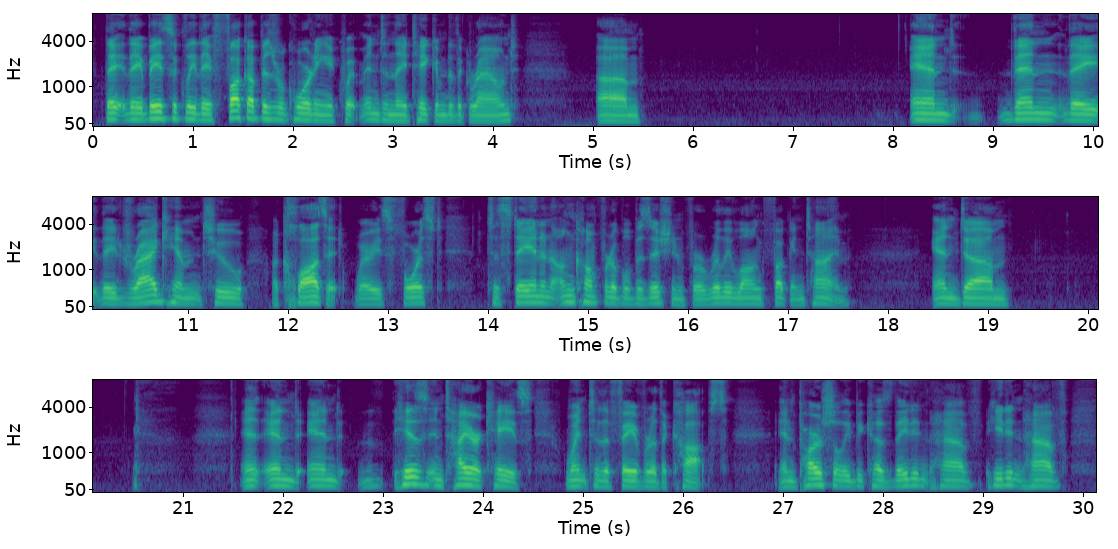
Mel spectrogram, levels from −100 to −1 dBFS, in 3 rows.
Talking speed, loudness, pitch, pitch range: 130 wpm, -34 LUFS, 110 Hz, 105-120 Hz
